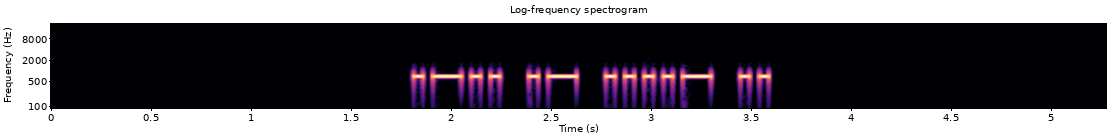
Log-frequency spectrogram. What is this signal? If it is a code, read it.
Morse code, heard as a keyed tone, about 25 wpm, 700 Hz. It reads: LA4I
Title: DXCC-100 Call Signs - 4 Characters - Repeated 3x - 25wpm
